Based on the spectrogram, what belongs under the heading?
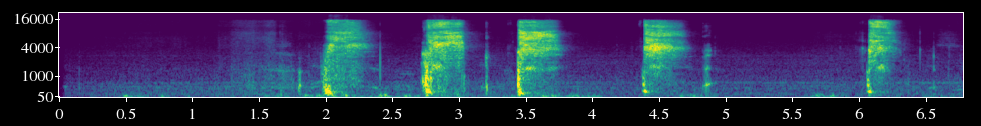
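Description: Rapid run of about five explosive sneezes within a few seconds, with brief breaths between: a sneezing fit.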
